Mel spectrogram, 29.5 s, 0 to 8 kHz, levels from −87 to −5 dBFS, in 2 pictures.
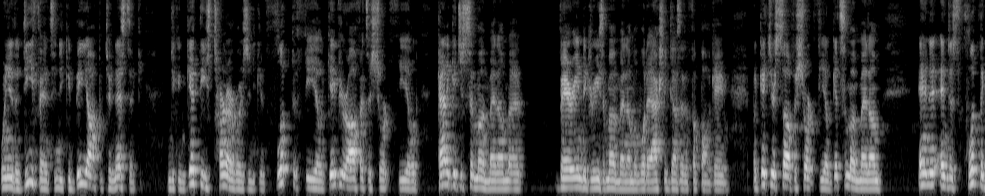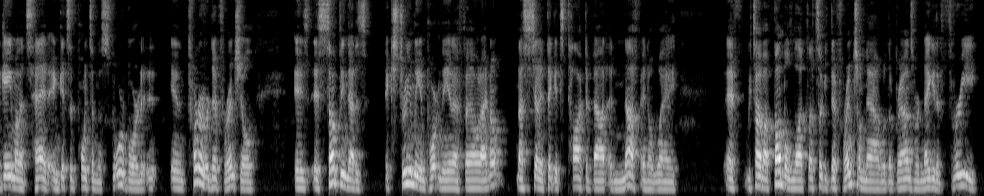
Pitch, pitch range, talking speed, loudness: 130 Hz, 120-155 Hz, 230 wpm, -27 LUFS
